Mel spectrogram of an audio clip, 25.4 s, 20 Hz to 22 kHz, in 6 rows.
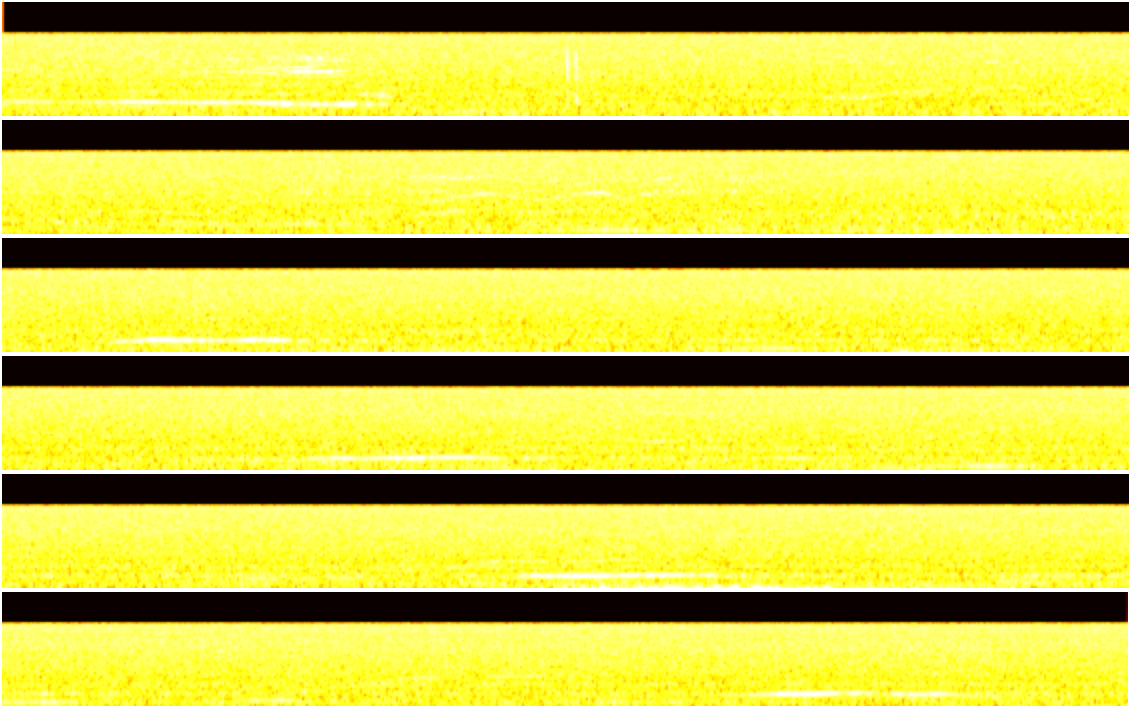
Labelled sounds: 1.0	1.3	humpback whale, 2.0 to 2.2 kHz
18.7	19.0	humpback whale, 0.80 to 1.0 kHz

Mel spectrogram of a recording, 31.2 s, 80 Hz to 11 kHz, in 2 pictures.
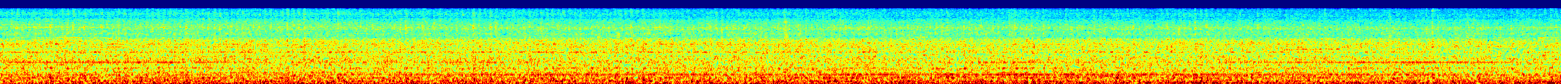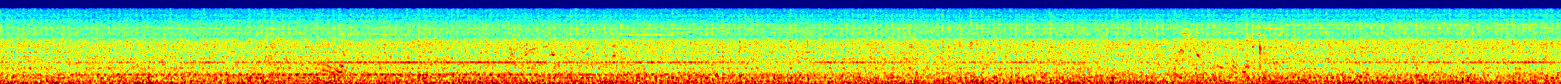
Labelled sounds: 21.9	22.2	killer whale, Bigg's (transient), 2.7 to 2.8 kHz

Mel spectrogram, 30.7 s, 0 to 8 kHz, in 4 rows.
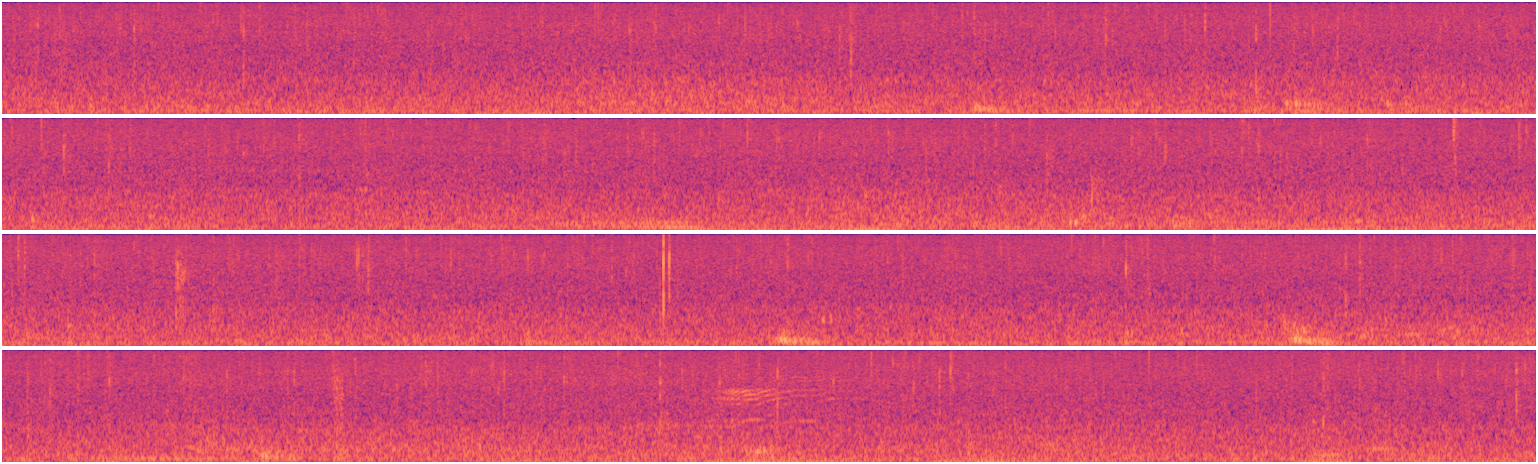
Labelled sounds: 26.6	26.9	humpback whale, 2.0 to 2.7 kHz

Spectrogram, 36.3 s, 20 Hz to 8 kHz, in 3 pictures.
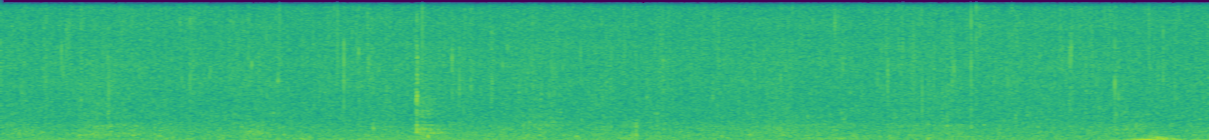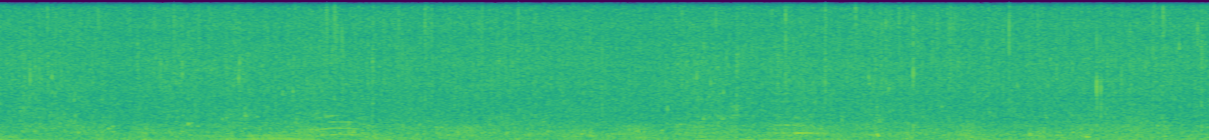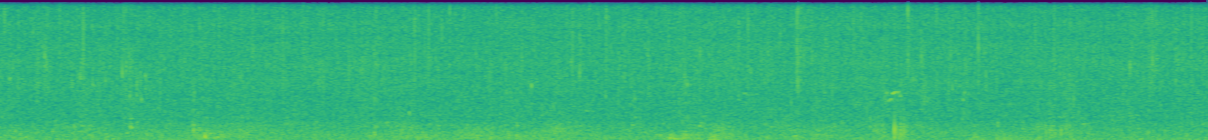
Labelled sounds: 15.4	15.6	humpback whale, 0.94 to 1.1 kHz

